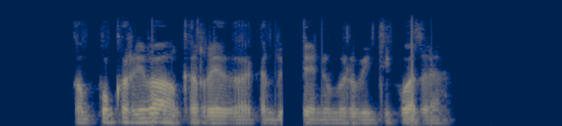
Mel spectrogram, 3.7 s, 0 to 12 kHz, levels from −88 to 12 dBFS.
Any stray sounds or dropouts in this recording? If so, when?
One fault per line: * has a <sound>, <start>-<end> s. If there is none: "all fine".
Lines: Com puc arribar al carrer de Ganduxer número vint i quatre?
* has a dropout, 1.9-2.0 s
